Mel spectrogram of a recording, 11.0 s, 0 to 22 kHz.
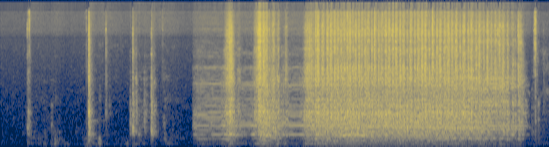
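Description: An Amber S|100 overlock machine starts with a few sharp clicks and taps, then runs in a steady, loud, fast mechanical whir that holds for several seconds before stopping.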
